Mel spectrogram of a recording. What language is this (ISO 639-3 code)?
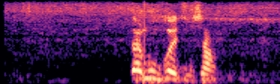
zho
